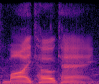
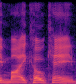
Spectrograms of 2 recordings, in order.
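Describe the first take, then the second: First: "My cocaine" slow, in a Cockney British accent; Michael Caine British accent. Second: Said in the usual way. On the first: Shown as a demonstration. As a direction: drawl "My cocaine" like a British film star. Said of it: "say it with a British accent". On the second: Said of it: "but then you say it with a British accent".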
